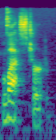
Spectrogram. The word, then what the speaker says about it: Leicester: Pronounced Lester. Okay. Lester. Lester, like Fester.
